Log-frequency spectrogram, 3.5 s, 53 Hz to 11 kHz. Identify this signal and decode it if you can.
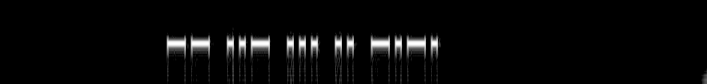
Morse code, heard as a keyed tone, about 40 wpm, 700 Hz. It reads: MUSIC
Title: Five Letter Words - 40wpm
